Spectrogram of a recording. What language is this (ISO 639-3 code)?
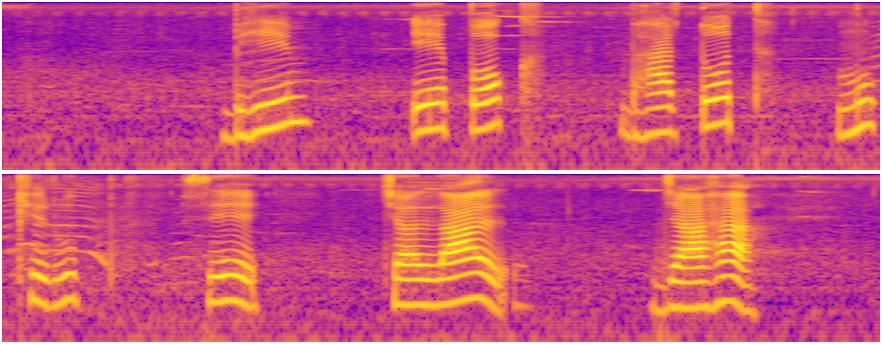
mag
